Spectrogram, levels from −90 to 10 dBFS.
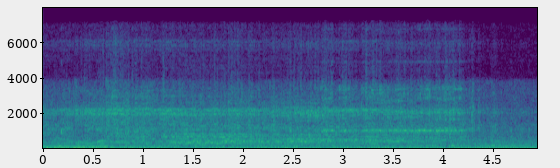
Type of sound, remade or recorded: recorded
